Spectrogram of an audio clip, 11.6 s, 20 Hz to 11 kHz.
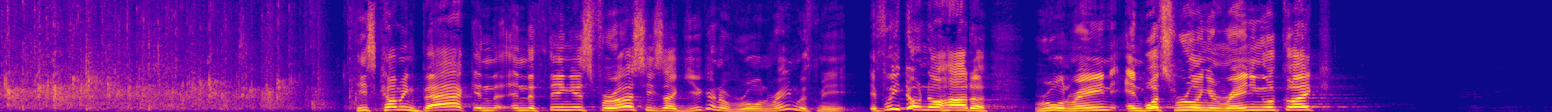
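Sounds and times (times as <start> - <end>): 
audience clapping at a sermon: 0.0 - 3.2
speech: 2.6 - 10.0.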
